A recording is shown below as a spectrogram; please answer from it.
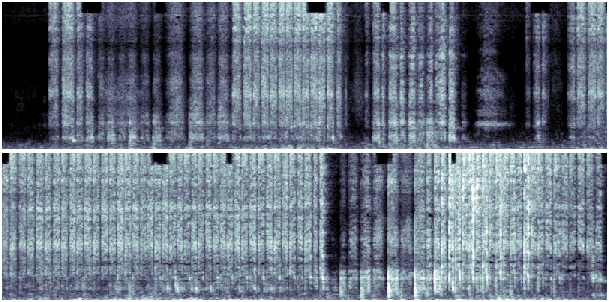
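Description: A drawing implement scratching and rubbing across paper in quick, dense strokes, with a few short pauses, as a drawing is shaded in.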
